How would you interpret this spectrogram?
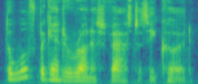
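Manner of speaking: ordinary delivery, nothing marked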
